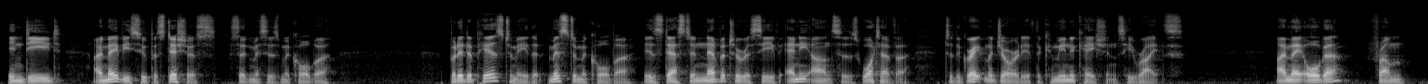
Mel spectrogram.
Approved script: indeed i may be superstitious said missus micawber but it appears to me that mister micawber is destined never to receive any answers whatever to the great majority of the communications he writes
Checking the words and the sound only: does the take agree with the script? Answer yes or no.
no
